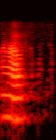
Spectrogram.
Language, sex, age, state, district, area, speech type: Manipuri, female, 45-60, Manipur, Kakching, rural, conversation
